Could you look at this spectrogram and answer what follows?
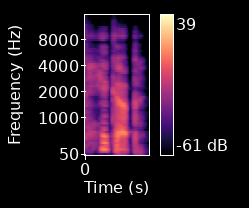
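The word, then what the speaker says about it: hiccough: doesn't make any sense the spelling of Hiccup h i c c o u g is an anomaly it resulted from an association in the 1600s that the Act was related to coughing the standard hi I CC u p spelling has mostly replaced it there is no other established pattern for GH sounding like P and certainly not at the start of a word though it can sound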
